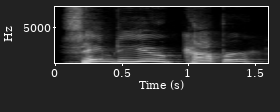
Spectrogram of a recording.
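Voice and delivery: high, bantering shout back; shouted reply. A narrator's reading. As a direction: call back over the noise, teasing. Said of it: "I shouted".

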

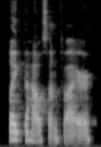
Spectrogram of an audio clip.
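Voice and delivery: low, level deadpan impression; monotone. Imitating Brooks answering an early-morning phone call, monotone. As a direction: drop the pitch and keep it toneless. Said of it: "in his very monotone voice".

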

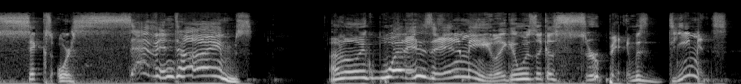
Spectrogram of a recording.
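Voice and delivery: high, incredulous storytelling outburst; hammed-up disbelief. Storyteller reliving what came out of him, high mock-horrified exclaiming. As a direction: exclaim in mock horror, pitch way up. Exclaims over violent vomiting.

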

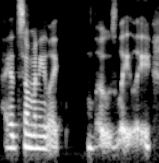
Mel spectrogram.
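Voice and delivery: breathy whisper of a sad admission; whispering lows lately; whispered confession. Real, not acted. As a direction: let it drop to a whisper. Confessing low mood.

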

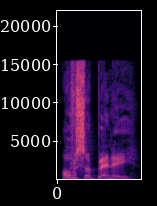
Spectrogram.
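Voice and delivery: clipped official introduction; officer voice. Acted. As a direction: announce your rank stiffly.

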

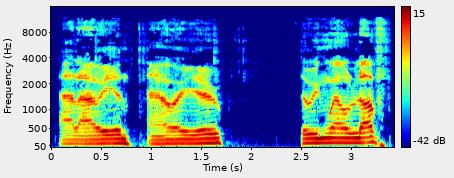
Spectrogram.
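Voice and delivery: teasing put-on English accent; playful English impression, lifting toward the end; mock British accent. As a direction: greet him in a fake British accent. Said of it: "You're doing the accent again".

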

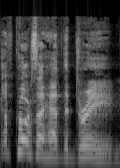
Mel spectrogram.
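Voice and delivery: high, loud mock-indignant insistence; fighting retort. Friend answers the doubting couple in a fight, indignant. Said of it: "There's a big fight".

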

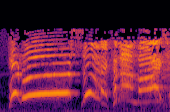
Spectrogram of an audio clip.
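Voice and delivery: high, loud hollering hog call. Pretend. Farm woman calling her hogs, loud high holler. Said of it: "let me hear you call a hog".

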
